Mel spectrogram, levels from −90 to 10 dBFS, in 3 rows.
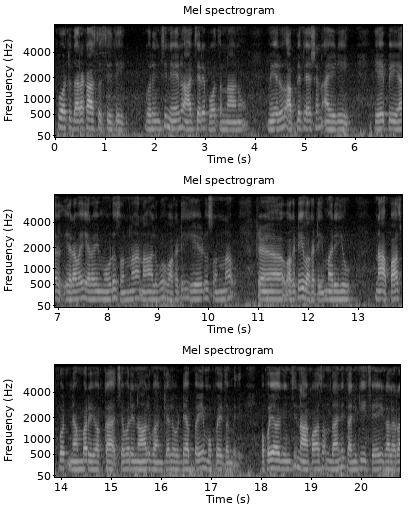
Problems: none marked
